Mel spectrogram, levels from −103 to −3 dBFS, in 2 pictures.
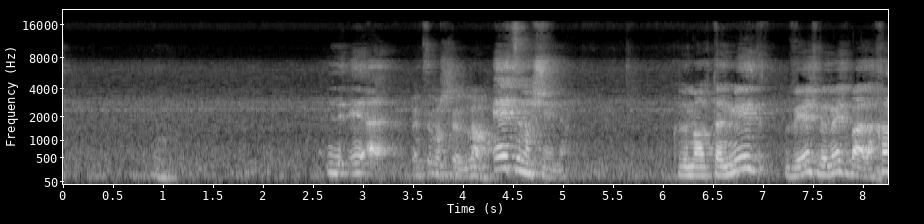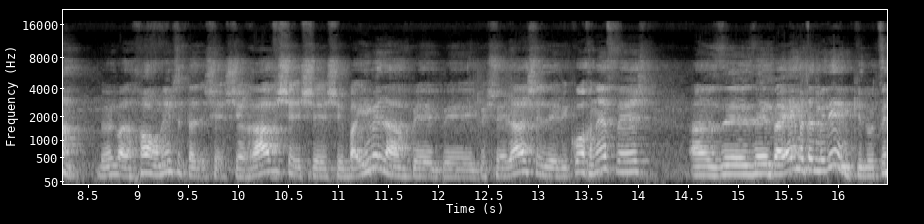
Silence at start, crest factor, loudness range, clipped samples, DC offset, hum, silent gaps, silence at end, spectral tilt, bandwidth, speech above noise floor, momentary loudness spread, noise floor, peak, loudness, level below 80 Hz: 0 s; 18 dB; 7 LU; under 0.1%; under 0.1%; none; none; 0 s; -3.5 dB/octave; 17 kHz; 23 dB; 22 LU; -51 dBFS; -10 dBFS; -28 LUFS; -72 dBFS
